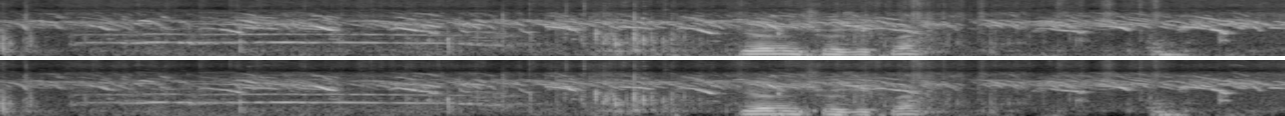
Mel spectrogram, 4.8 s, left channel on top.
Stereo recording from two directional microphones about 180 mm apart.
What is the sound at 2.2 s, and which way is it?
Chicken, 5° left (ahead or behind).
